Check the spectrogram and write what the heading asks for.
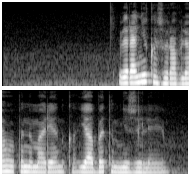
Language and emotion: Russian, neutral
